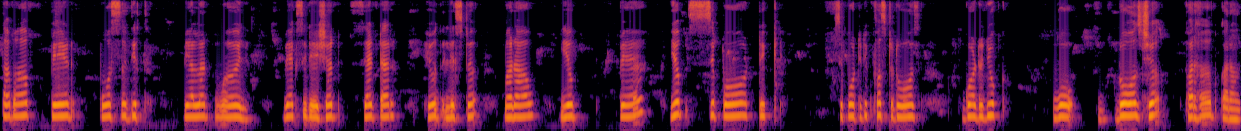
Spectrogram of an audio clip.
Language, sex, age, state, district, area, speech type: Kashmiri, female, 18-30, Jammu and Kashmir, Ganderbal, rural, read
